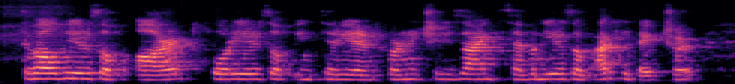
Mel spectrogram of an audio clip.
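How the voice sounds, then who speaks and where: Over noticeable background noise, a woman speaks with a non-native accent in a monotone, flat intonation. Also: medium pitch for a woman. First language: not English. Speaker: artist and architect. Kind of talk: casual chat.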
